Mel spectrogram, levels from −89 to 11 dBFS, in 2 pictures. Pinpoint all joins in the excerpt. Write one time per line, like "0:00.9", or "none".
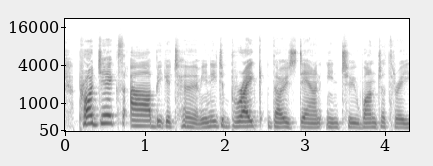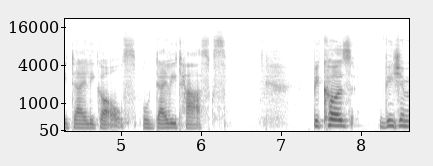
none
